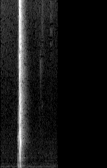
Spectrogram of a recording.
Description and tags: opening deoderant
short audio file opening the lid of a roll on deodorant
opening, owi, deodorant, pop, release, open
